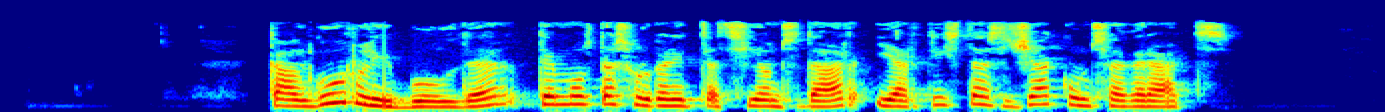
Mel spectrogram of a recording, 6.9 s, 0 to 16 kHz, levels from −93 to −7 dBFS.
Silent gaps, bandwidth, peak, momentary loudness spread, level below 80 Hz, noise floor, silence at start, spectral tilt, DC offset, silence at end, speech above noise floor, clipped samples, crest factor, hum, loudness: none; 8 kHz; -2 dBFS; 6 LU; -56 dBFS; -86 dBFS; 1.35 s; -5.5 dB/octave; under 0.1%; 0.8 s; 70 dB; under 0.1%; 16 dB; none; -17 LUFS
